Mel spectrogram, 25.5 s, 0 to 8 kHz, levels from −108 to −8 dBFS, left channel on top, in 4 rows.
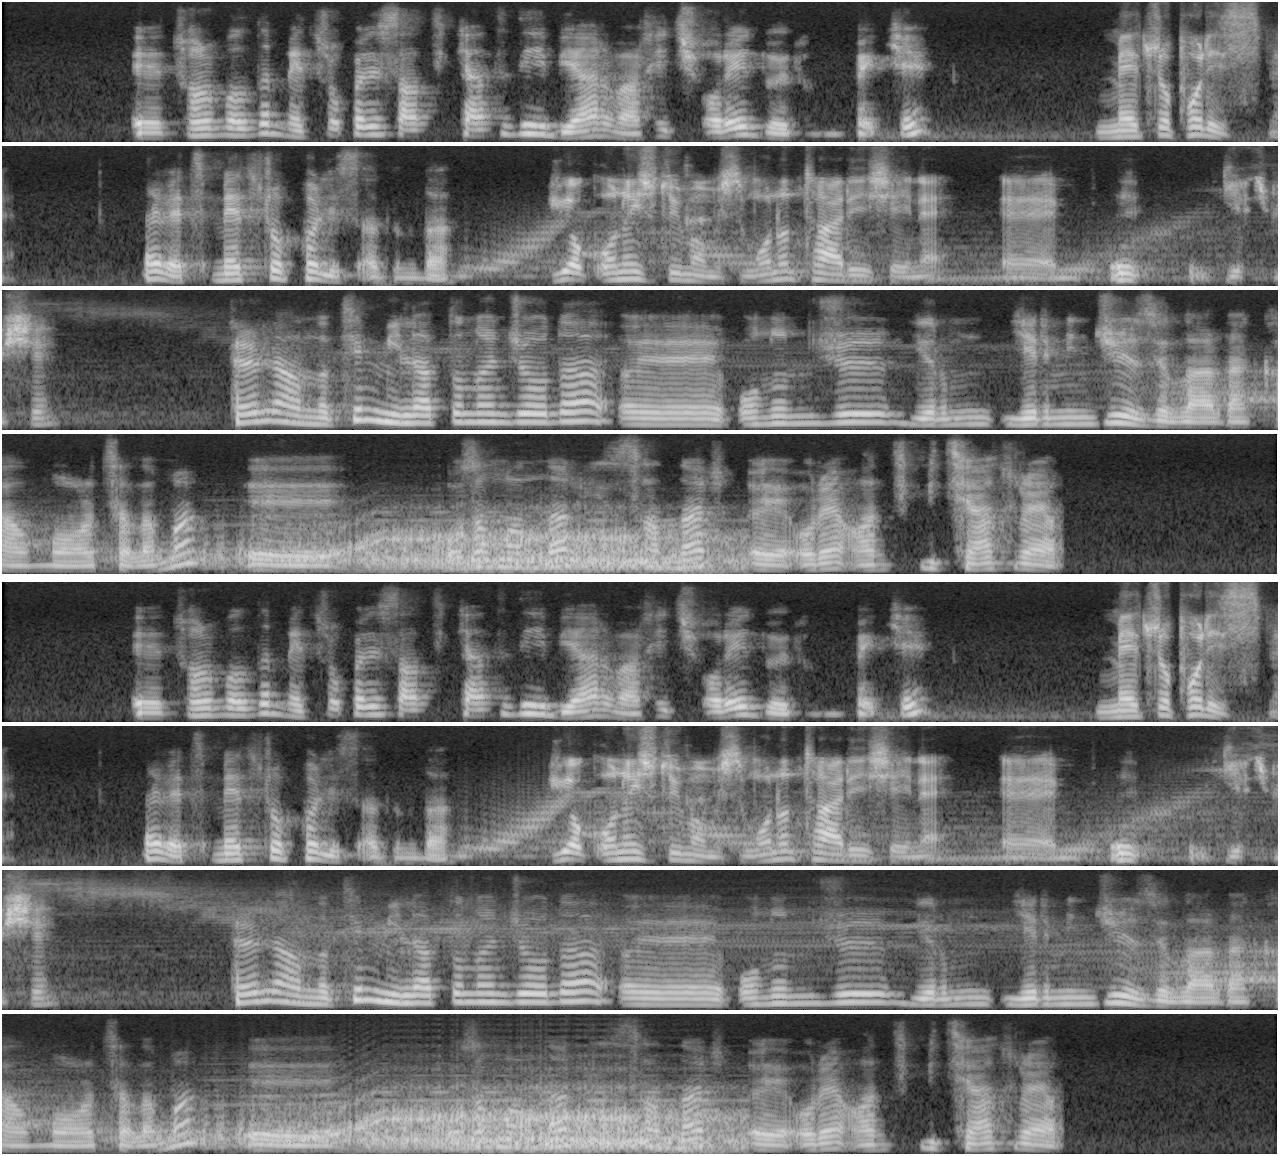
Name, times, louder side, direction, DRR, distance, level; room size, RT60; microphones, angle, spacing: voice 1, 0.6-4.6 7.1-8.6 11.9-12.4 13.9-20.9 21.4-24.4, left 1 dB, 40° left, 5.3 m, -30 dB
voice 2, 5.5-6.4 9.1-11.8 12.5-13.0, right 1 dB, 5° right, 2.5 m, -29 dB
sound 1, 8.5-12.6 12.9-15.8 17.3-17.4 18.4-22.9, right 2 dB, 50° right, 0.8 m, -35 dB
head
